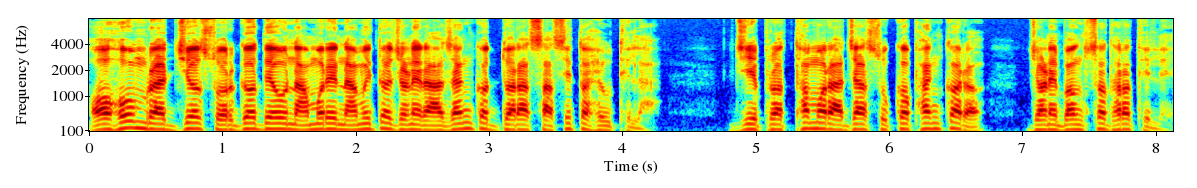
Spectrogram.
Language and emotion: Odia, neutral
